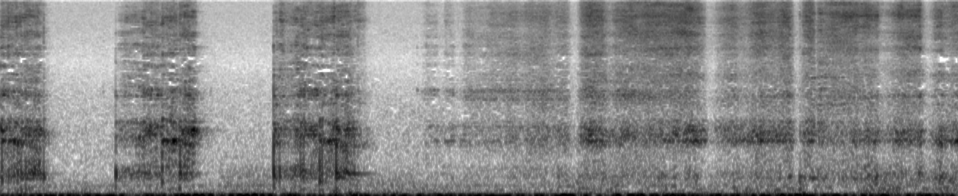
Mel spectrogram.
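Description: Fingernails scratch the slats of a small, hollow, empty pine slatted bath crate held in one hand. The result is a dry, bright rasping that comes in short strokes at first, then runs on as steady, gritty scraping with a faint low hollow tone underneath.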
